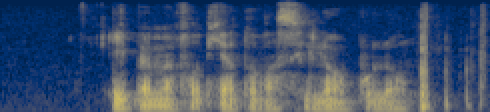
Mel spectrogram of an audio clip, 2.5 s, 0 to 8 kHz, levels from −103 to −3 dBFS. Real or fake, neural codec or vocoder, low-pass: real; none; 7.2 kHz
